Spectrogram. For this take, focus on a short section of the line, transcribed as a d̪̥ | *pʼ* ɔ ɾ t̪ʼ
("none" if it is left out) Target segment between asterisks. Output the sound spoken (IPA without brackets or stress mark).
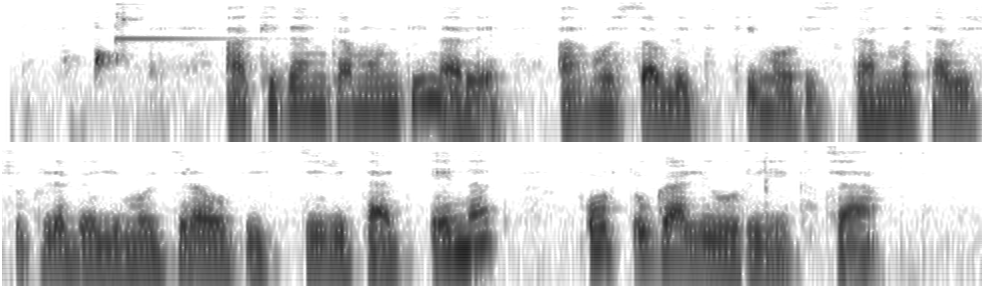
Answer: pʼ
